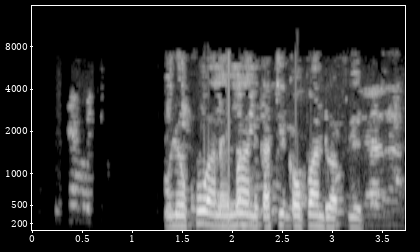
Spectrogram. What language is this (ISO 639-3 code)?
swa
